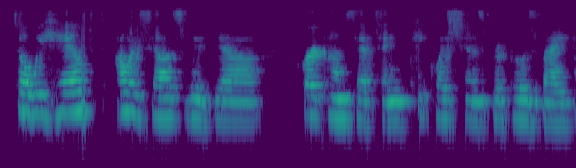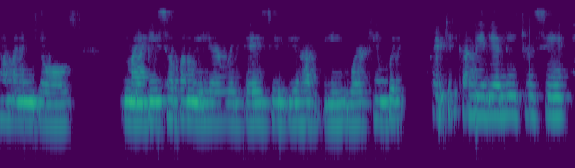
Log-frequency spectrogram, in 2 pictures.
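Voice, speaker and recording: A woman's voice: low voice, darkish tone. A young adult woman, giving a conference presentation as a teacher, hesitant, with many fillers and restarts. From Colombia. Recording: roomy, distant, slightly dull sound.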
